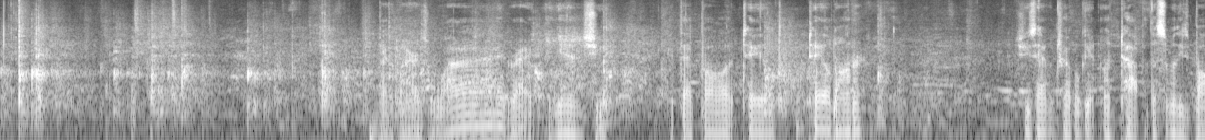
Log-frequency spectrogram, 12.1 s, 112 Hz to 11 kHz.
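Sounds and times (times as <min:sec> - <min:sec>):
racket striking tennis ball: 0:00.0 - 0:06.7
tennis ball bouncing: 0:00.0 - 0:06.8, 0:07.5 - 0:09.0.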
